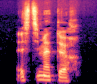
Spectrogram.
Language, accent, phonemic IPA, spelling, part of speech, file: French, France, /ɛs.ti.ma.tœʁ/, estimateur, noun, LL-Q150 (fra)-estimateur.wav
- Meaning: estimator, assessor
